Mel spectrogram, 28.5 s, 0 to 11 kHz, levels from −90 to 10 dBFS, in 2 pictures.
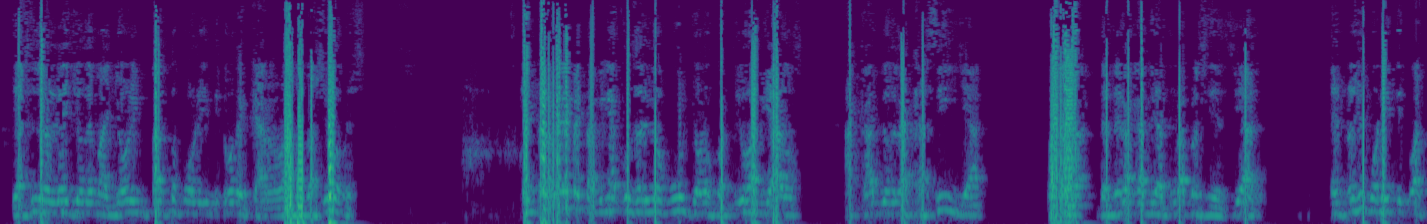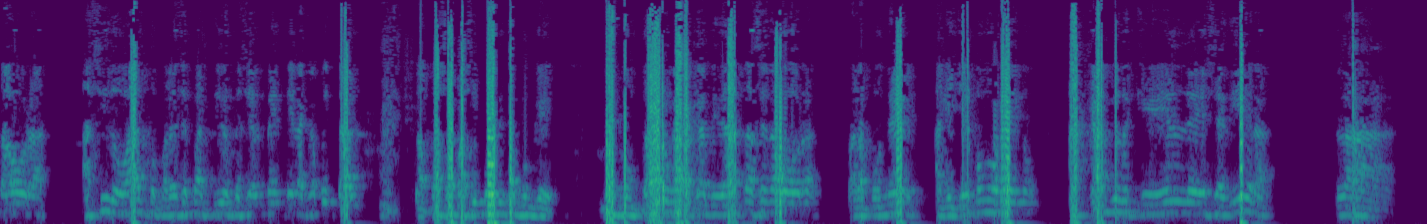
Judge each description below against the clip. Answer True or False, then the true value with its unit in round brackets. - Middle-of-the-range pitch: True (160 Hz)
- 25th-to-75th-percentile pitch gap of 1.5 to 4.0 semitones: True (3.2 semitones)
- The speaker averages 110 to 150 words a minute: True (145 wpm)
